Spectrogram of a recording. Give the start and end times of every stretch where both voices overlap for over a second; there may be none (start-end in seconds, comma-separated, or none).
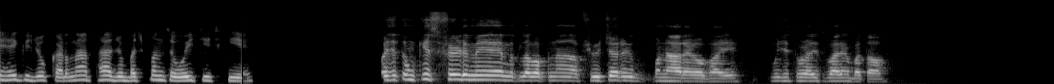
none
